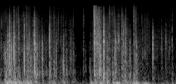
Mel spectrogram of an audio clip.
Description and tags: Soft clipped Crinkling of a beef jerky bag. Recorded very close to two condenser mics. These were recorded for an experiment that is supposed to make apparent the noise inherent in mics and preamps.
